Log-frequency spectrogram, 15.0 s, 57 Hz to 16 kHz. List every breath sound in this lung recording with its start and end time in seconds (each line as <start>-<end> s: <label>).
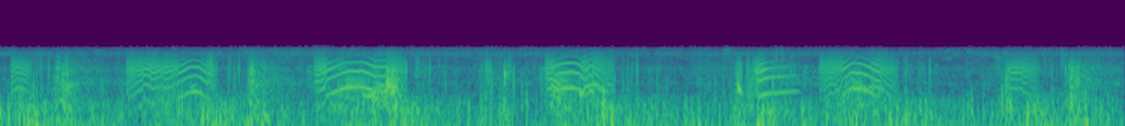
0.00-0.49 s: wheeze
0.54-1.29 s: inhalation
1.59-2.97 s: exhalation
1.59-2.97 s: wheeze
3.25-3.99 s: inhalation
4.06-5.44 s: exhalation
4.06-5.44 s: wheeze
7.27-8.29 s: exhalation
7.27-8.29 s: wheeze
10.06-10.80 s: wheeze
10.91-12.05 s: exhalation
10.91-12.05 s: wheeze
